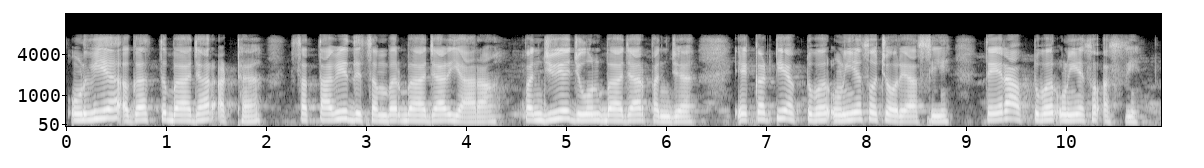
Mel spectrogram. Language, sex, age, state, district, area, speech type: Sindhi, female, 30-45, Delhi, South Delhi, urban, spontaneous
